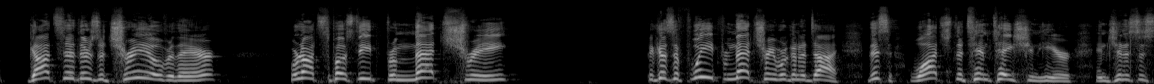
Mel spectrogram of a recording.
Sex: male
